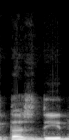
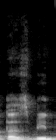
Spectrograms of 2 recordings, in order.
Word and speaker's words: তাশদীদ: মুখস্ত করে রাখতে হবে অনেকে তাশদিদ বা তাসবিদ বলে এটার সঠিক উচ্চারণ হলো তাশদিদ তাশদিদ ঠিক আছে তো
